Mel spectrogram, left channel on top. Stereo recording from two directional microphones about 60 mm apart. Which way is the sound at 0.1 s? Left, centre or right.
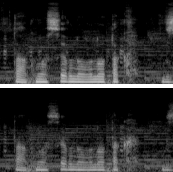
Centre.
